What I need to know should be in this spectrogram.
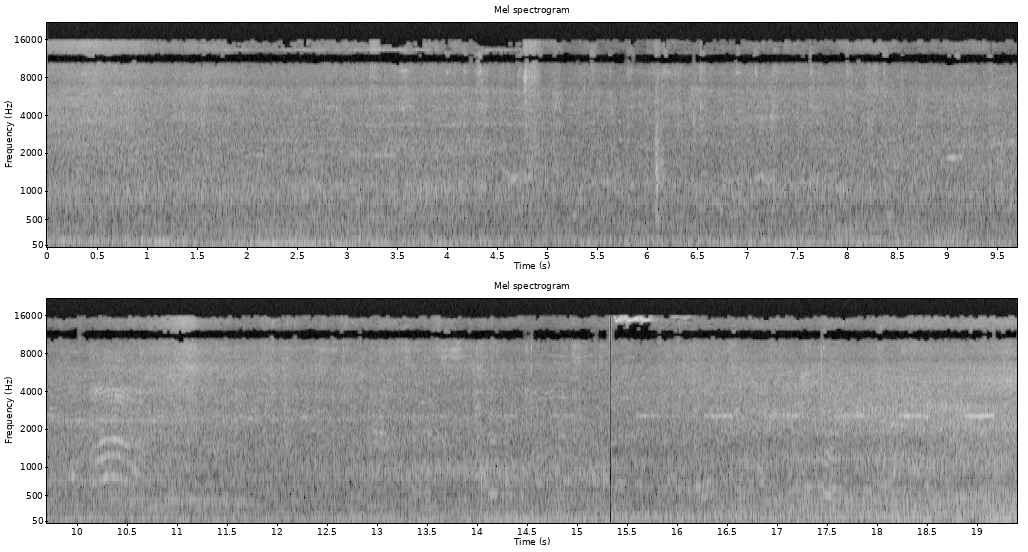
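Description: Footsteps scuff on paving close by.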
